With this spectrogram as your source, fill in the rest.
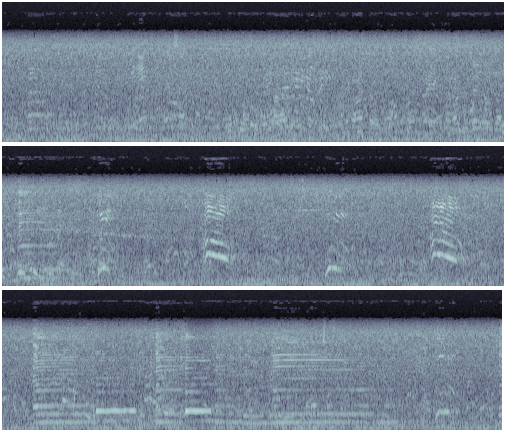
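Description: A crowd of people chatters outdoors in an open square.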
